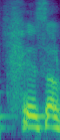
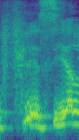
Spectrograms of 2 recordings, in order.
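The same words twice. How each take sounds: First: फेशियल as "phe-sal"; two-beat फेशियल without the "i"; correct pronunciation. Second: फेशियल as "phe-si-yal"; three beats in फेशियल, ending "i-yal"; wrong pronunciation. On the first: Teacher giving students the right reading, correct pronunciation. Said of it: "यहाँ पे हम लोग फेशियल पढ़ते हैं". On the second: Teacher telling students what not to read, wrong pronunciation. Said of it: "फेशियल नहीं पढ़ते हैं". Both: Shown as a demonstration.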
